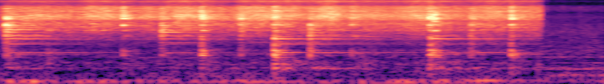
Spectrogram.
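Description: Chili powder and black pepper powder frying in a pan for a quick Kerala rasam, with a steady sizzle broken by repeated stirring scrapes and clinks, close and without talk.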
